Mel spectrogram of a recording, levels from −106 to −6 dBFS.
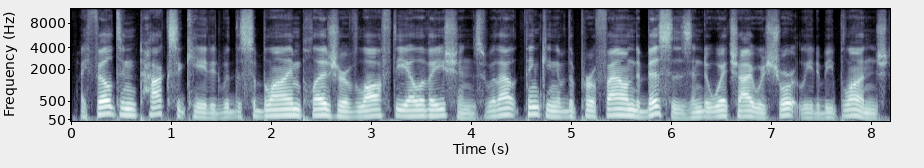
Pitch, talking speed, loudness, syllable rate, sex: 120 Hz, 175 wpm, -18 LUFS, 5.5 syllables/s, male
